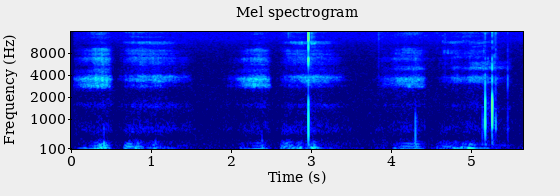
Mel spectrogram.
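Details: Dog snoring while dozing during a movie, startling its owner: low rattling snores with a breathy whistle, about 30 breath cycles a minute; snoring.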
